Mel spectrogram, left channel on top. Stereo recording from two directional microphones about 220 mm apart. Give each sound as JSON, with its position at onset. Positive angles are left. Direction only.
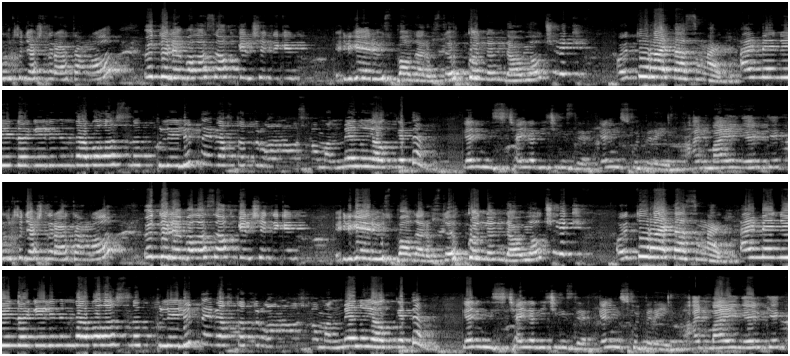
{"t": 0.0, "sound": "a woman's voice", "side_deg": -45}
{"t": 14.5, "sound": "a woman's voice", "side_deg": -45}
